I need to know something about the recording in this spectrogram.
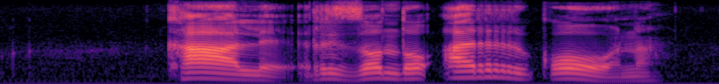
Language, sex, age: Tsonga, male, 21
